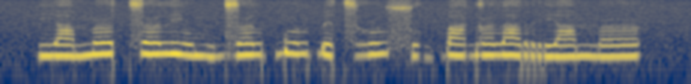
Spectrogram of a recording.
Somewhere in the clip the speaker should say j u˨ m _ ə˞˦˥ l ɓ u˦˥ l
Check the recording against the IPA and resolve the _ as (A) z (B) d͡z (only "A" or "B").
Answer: B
